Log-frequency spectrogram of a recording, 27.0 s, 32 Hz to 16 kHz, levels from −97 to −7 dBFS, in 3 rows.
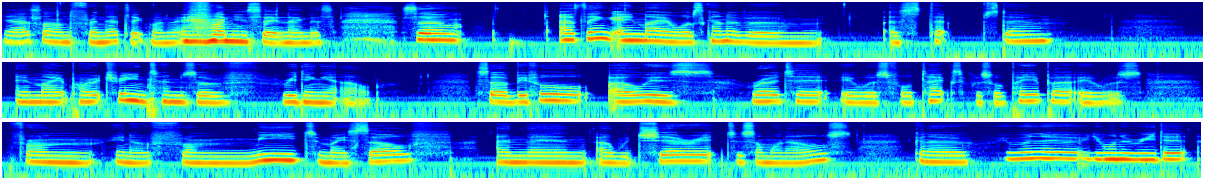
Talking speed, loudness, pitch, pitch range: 160 wpm, -34 LUFS, 195 Hz, 180-215 Hz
